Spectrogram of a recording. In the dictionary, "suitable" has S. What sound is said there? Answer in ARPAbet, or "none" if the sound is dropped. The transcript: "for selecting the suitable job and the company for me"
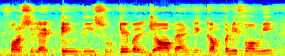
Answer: S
